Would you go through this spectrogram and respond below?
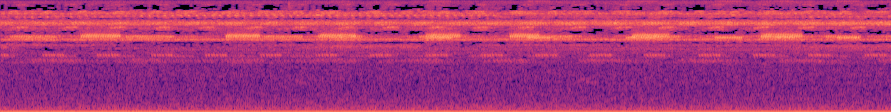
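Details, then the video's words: Gentle chirping of crickets in a serene park at evening, many insects overlapping in a bright continuous trill, punctuated by short evenly spaced chirps. "Cricket Sounds in a Peaceful Park"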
